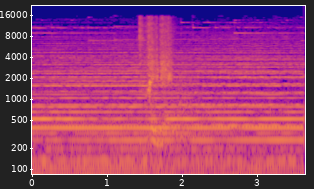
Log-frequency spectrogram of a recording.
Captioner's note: bit-crushed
